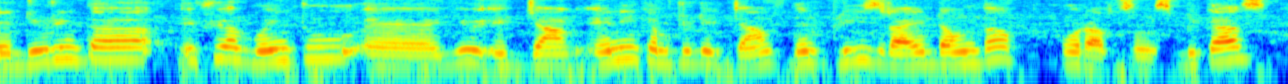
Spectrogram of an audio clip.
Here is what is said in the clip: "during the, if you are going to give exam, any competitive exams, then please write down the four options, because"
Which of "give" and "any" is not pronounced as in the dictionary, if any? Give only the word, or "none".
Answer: give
